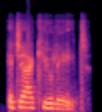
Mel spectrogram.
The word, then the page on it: ejaculate: Indian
